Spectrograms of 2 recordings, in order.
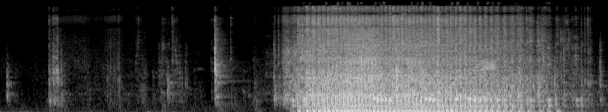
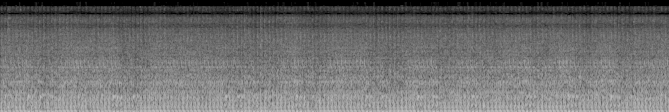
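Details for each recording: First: Old Briggs and Stratton tiller engine that sat for years, starting fluid sprayed under the breather: quiet after pulls, then catches and runs a few seconds before fading out; ignition is fine, fault is the carburetor not delivering fuel. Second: Old Briggs and Stratton-powered Polan Pro tiller, left sitting for years, now fitted with a new China-made Amazon carburetor, new plug, new air filter, new fuel line and filter. Idle screw set high so it won't idle down; steady, even chugging with no misses. Runs normally.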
